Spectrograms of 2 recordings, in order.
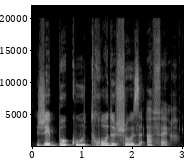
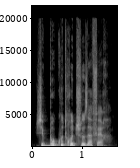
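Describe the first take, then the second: First: It is read at a slower pace. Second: It is read at a normal speaking pace. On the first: "I will now be reading the text a bit slower" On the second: "I will first be reading the text at a normal pace"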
